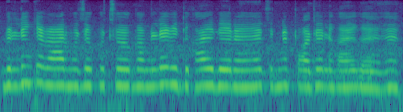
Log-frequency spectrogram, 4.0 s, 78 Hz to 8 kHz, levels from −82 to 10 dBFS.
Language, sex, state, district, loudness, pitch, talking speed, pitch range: Hindi, female, Chandigarh, Chandigarh, -15 LUFS, 230 Hz, 240 wpm, 220-235 Hz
